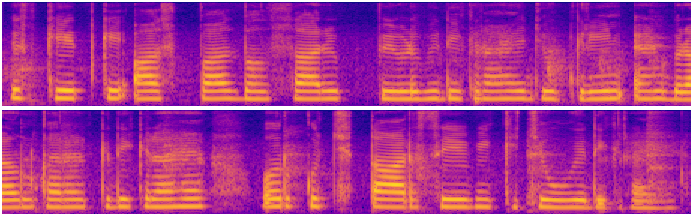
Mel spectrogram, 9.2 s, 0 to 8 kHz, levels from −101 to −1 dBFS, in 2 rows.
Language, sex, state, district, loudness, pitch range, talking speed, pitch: Hindi, female, Maharashtra, Dhule, -20 LUFS, 215-225 Hz, 190 wpm, 220 Hz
